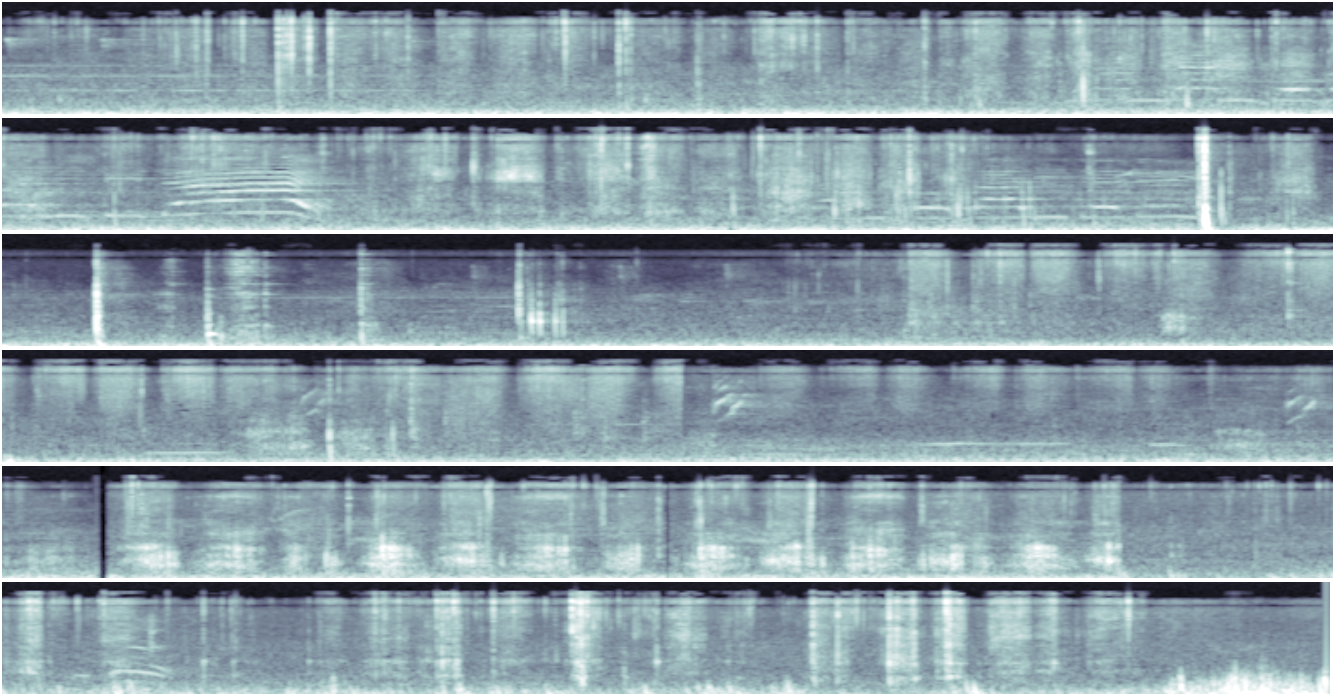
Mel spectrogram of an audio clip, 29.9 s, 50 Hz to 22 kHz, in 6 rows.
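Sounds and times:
stone rasping scrape: 0.6s - 8.7s, 13.4s - 29.2s.

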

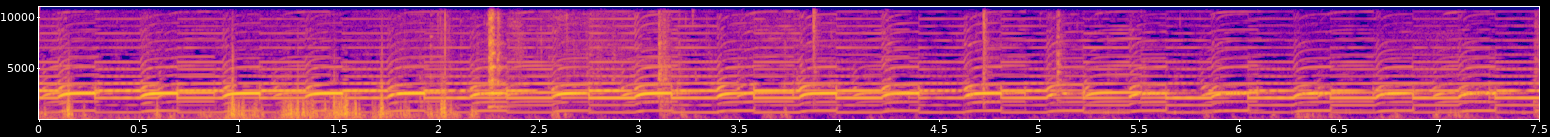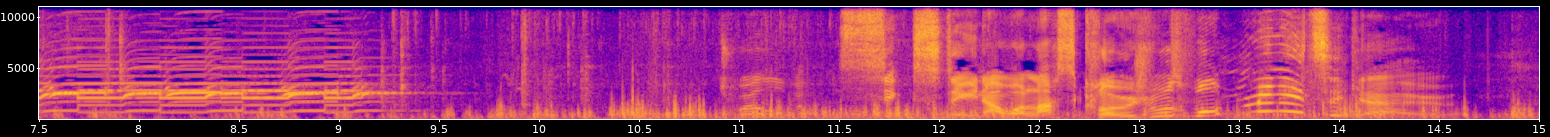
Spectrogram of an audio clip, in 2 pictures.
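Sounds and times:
level crossing alarm warbling: 0.0s - 9.5s.

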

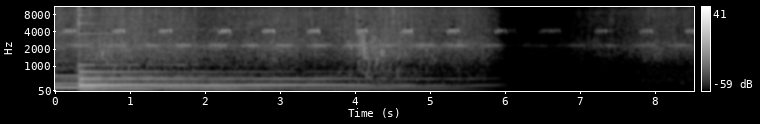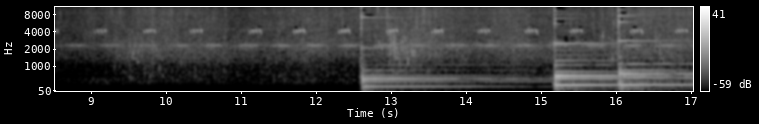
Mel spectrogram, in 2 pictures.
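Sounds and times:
background music: 0.0s - 5.4s, 12.6s - 17.0s
insect-like chirps: 0.0s - 17.0s.

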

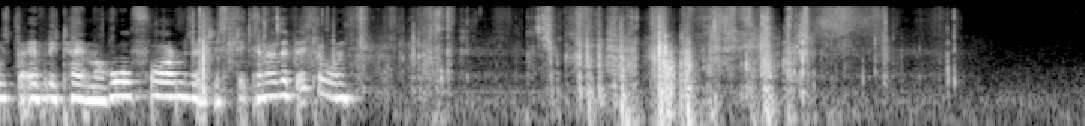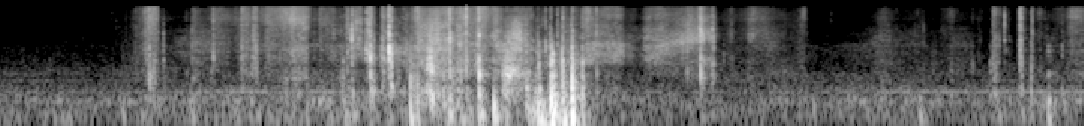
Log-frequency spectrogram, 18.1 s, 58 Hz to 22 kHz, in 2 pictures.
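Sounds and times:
paper pages rustling: 1.6s - 8.0s, 10.2s - 15.7s, 16.9s - 18.0s.

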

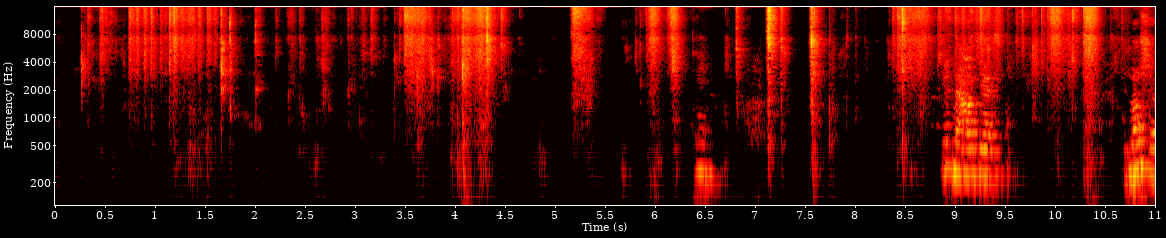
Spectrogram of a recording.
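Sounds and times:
person chewing with wet smacks: 0.0s - 8.6s.

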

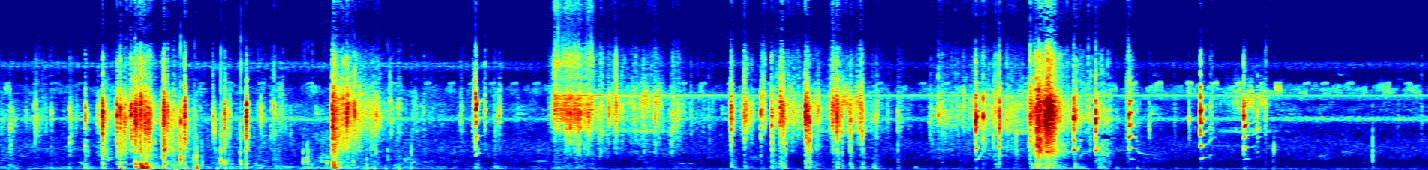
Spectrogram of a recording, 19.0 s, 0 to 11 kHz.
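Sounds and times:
small clicks and rustles: 0.0s - 6.8s, 7.4s - 15.1s.

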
